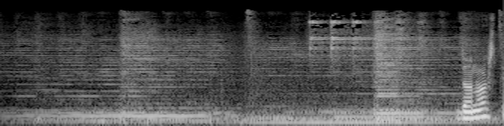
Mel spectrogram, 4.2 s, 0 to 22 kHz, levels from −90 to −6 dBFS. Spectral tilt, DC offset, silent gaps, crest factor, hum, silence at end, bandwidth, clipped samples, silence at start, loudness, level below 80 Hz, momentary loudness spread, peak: -4 dB/octave; under 0.1%; none; 22 dB; none; 0 s; 16.5 kHz; under 0.1%; 0 s; -26 LUFS; -48 dBFS; 16 LU; -4 dBFS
